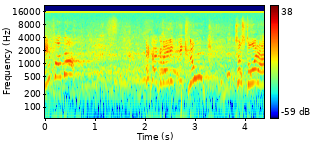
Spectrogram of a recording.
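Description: A man answers in a theatrical voice.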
